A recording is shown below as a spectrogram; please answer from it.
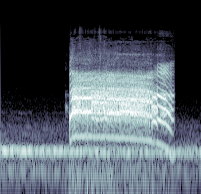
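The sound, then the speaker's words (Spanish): A man screams: one long, loud, sustained cry of about two seconds that sags slightly in pitch as it ends. A low steady hum runs underneath, and no one speaks. “pega un grito”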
